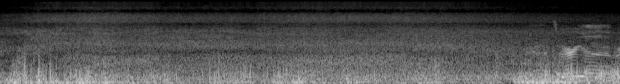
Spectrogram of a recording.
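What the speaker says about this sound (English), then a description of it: "The ocean breeze is actually kind of nice." Ocean breeze and surf rolling in at Coney Island Beach, a steady broadband wash of waves with wind buffeting the microphone, swelling louder near the end, with no talk over it.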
